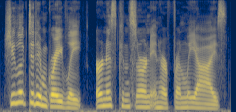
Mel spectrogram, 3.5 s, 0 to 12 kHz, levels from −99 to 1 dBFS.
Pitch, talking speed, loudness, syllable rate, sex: 175 Hz, 185 wpm, -17 LUFS, 5.5 syllables/s, female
